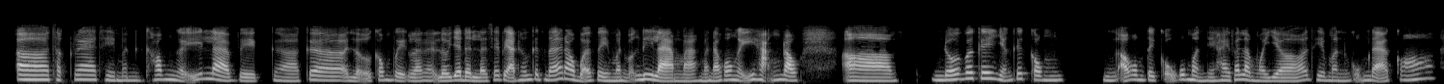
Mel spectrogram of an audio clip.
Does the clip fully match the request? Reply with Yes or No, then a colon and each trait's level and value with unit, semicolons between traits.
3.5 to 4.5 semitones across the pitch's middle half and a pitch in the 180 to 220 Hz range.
Yes: average, 4.2 semitones; high, 200 Hz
